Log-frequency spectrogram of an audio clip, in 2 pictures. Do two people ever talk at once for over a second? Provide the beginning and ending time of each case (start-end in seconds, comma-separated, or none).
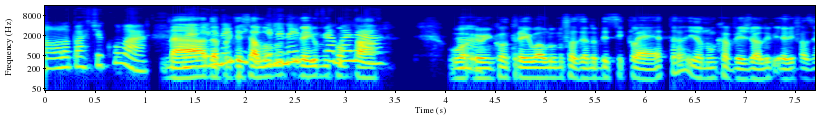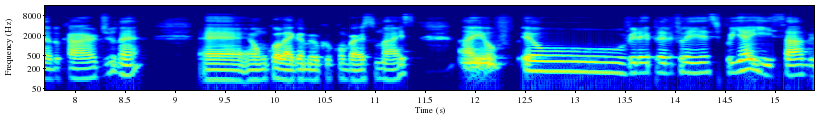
1.2-3.3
